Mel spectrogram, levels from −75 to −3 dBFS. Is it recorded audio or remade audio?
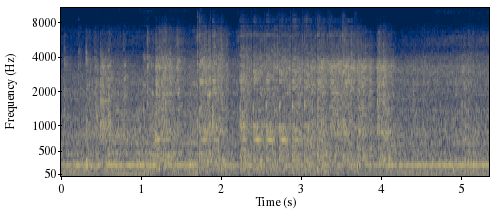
recorded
